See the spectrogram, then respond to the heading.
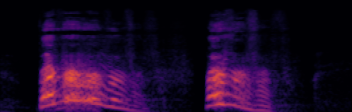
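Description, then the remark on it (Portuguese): A person imitates the bark of a very small dog belonging to a lady on a pastry shop terrace, with two quick, loud vocal yaps separated by a short pause and no other sound around them. “E de repente estava, estávamos a andar e há, na esplanada, do, na esplanada da pastelaria, está tipo assim uma senhora com um cão, um boeda pequenino, e de repente eu passei e o cão fez assim.”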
